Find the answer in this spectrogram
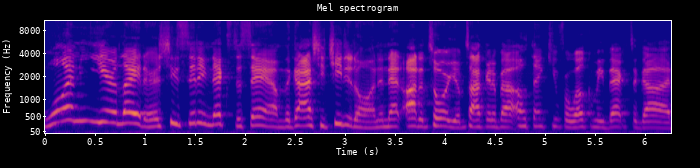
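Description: A very fast pace with hardly any pauses. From Texas. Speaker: podcast guest, TV show fan. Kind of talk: casual chat.

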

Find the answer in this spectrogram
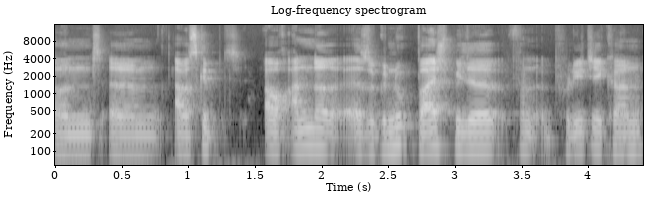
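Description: A man's monotone, flat delivery at a moderate pace. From Germany, Hesse (Nidderau, Main-Kinzig). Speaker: local politician and economist. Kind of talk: casual interview. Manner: halting, many fillers.

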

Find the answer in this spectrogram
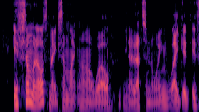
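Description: Very fast speech from a man with an Australian accent, on a very clean recording with a silent background. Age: 20s. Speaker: sailing YouTuber. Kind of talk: casual chat.

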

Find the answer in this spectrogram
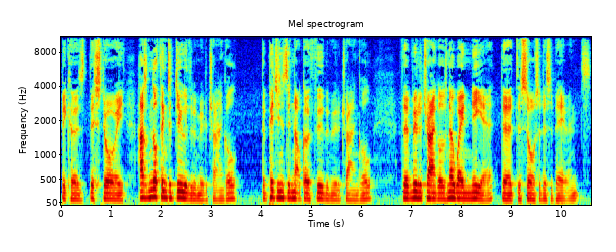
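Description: A man with a northern English accent speaks at medium pitch and a moderate pace. His intonation is fairly even, on a very clean recording with a silent background. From northern England. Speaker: podcast co-host. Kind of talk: casual chat.

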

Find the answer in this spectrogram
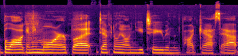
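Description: In a very clean recording with a silent background, a woman speaks at a medium pitch with a Southern US accent. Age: 30s. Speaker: pastor. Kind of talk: casual chat.

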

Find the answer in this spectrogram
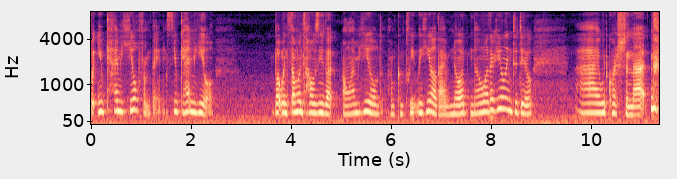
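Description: Pitched fairly high, a woman talks in an ordinary speaking voice. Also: ordinary pitch variation, moderate pace. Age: 20s. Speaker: spiritual wellness podcaster and Reiki healer. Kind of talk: casual solo podcast monologue.

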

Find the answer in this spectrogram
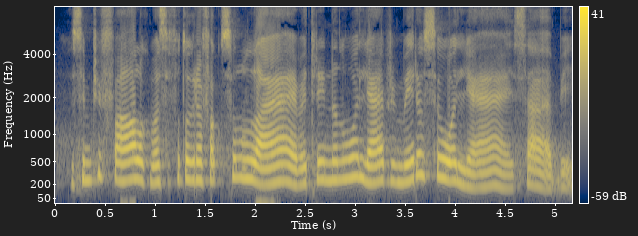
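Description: Noticeable background noise surrounds a woman speaking in an animated tone with ordinary pitch variation. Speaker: podcaster. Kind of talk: casual monologue. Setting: lying in bed in the dark.

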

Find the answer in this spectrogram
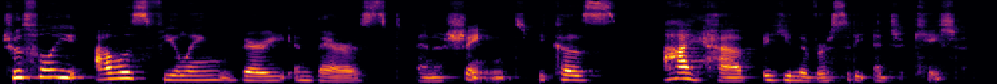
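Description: A medium-pitched woman's voice in a Croatian accent, fairly quick, with very wide pitch swings and big swings in loudness. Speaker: podcast host and habit coach. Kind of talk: solo podcast monologue.

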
